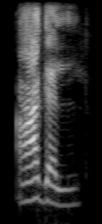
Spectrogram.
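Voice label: "عجل", Arabic; bicycles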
